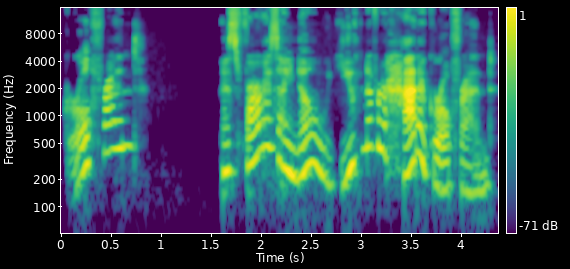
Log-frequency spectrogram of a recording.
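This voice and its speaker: A woman's voice: sits high, wildly swooping pitch, a little slow, sharp tone, pitched above the performer's own voice, full character voice. A woman voicing a concerned, bewildered teenage girl with a questioning manner in a story reading.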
